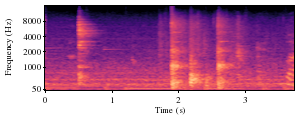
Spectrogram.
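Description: An egg is worked into potato croquette dough for a gluten-free recipe, heard as a few sharp clanks and knocks of a utensil against a bowl, spaced irregularly over a quiet kitchen background.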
